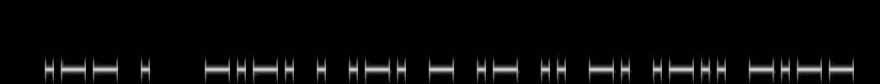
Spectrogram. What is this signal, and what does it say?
Morse code, heard as a keyed tone, about 16 wpm, 700 Hz. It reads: WE CERTAINLY
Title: Sentences from Top 1000 Words - Review Part 4 - 15wpm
